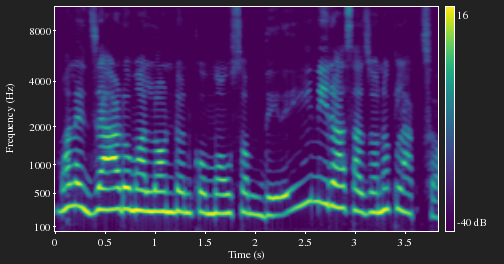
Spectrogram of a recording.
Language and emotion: Nepali, sad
